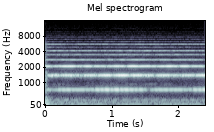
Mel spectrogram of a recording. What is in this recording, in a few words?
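B-3, Hammond B-3 organ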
